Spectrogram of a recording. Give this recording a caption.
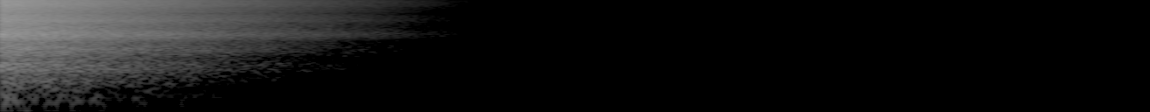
White noise boom
boom, crash, noise, white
